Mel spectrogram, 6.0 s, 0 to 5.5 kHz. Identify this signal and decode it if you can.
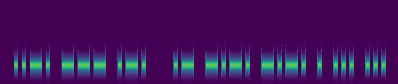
Morse code, heard as a keyed tone, about 20 wpm, 600 Hz. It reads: FOR ACCESS
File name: cw-books / winnie-the-pooh / winnie-20wpm-page-0116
